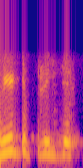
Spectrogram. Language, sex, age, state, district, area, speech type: Tamil, female, 60+, Tamil Nadu, Vellore, rural, conversation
